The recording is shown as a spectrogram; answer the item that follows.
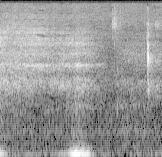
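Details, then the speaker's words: Live recording of snoring: a single brief, low, rumbling snort from a sleeping adult, consistent with one snore. "আজকে যেমন live নাক ডাকা শোনাইছি যারা অনেকদিন ধরে নাক ডাকা শুনতে পাচ্ছিলেন আজকে যেমন লাইভ শোনাচ্ছি"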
